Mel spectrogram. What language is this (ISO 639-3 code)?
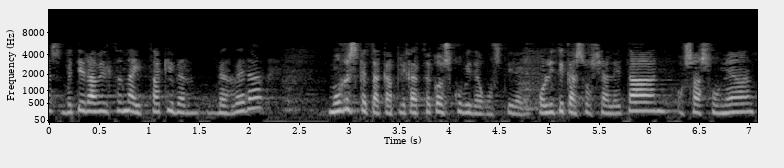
eus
